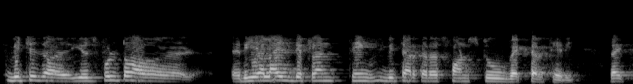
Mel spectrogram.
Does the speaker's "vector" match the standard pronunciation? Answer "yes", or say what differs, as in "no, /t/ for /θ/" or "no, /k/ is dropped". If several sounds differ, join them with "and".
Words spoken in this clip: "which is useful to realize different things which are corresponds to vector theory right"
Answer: yes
